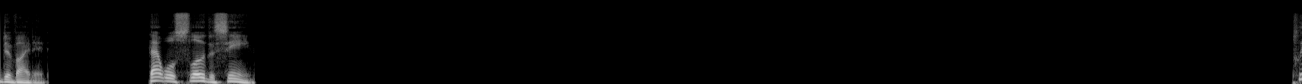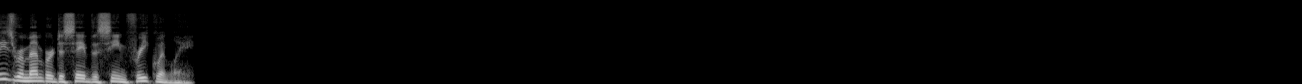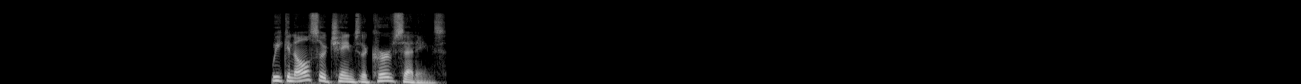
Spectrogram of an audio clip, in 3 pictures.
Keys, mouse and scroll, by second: 0.4 scroll up 3, 0.9-3.2 middle drag, 3.5-4.1 scroll down 4, 5.1 s, 6.5 click, 7.7 s, 14.7 click, 14.8 middle click, 15.8 click, 16.3-17.5 scroll down 5, 19.1 ctrl+z, 20.8 ctrl+z, 21.7-22.0 scroll up 3, 22.0 scroll down 1, 22.2-22.9 scroll up 5, 23.2-23.8 shift+middle drag, 24.1-25.9 middle drag, 26.2-26.7 scroll down 2, 26.9 scroll down 2, 27.5-27.9 middle drag, 29.0 click, 30.7-32.4 drag, 34.8-38.3 drag.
